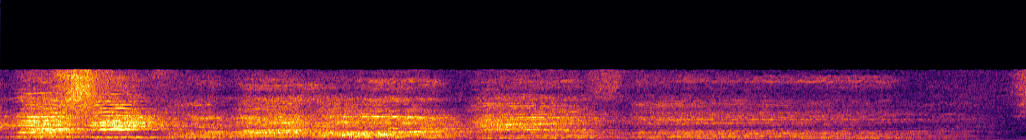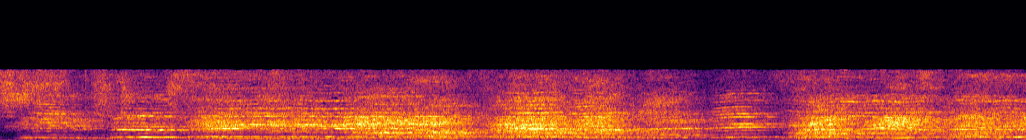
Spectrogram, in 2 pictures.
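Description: Congregation singing a hymn a cappella, many voices in parts, with a short break between phrases about five seconds in.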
